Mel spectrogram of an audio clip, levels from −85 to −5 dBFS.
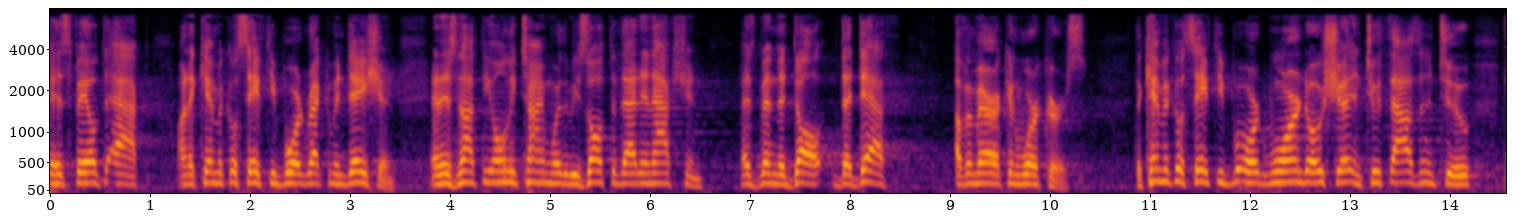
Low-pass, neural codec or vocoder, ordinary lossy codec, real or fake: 7.2 kHz; none; AAC, 48 kbps; real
